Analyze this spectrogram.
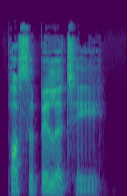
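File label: "possibility", British English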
